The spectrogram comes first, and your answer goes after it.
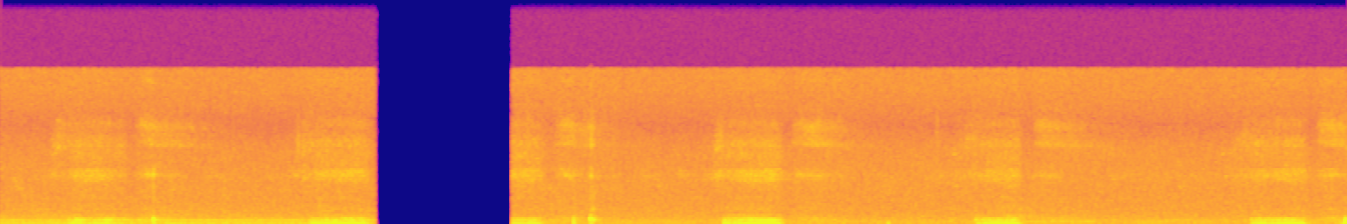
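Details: Sleeping Boston Terrier snoring indoors while dreaming, recorded on a phone and very loud in person: low, harmonic rasping snores about a second long, roughly every three seconds, with a brief silent gap early on and a faint steady background hiss.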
